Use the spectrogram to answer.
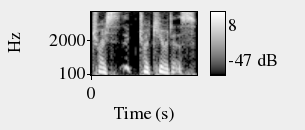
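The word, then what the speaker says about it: Tricyrtis: call it uh yeah tricirtus okay because it sounds like a dinosaur yes but you know when you say it okay well in Latin there was no s sound on the C the C always sounded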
